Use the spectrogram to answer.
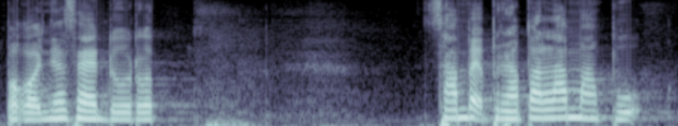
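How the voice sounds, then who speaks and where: A woman pastor, preaching a sermon as an animated story with acted-out dialogue. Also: moderate pace. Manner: animated storytelling, acts out dialogue, laughs, bursts into high exclamations. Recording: long hall reverb.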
